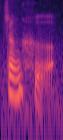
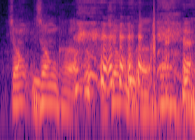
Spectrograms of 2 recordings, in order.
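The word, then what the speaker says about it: 郑和: Et le nom de la personne en chinois qui prononce Zheng He. Zheng He.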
